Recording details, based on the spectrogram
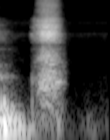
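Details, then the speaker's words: Male, nose tickling all day, unsure if it's a cold or allergies: a brief breath in, then one explosive hissing sneeze cutting into silence, among rapid sneezes. "oh man it's really bothering my nose I don't know what it is I don't know if I'm from still yet kind of another cold or something if it's just allergies"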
